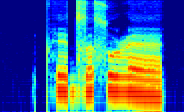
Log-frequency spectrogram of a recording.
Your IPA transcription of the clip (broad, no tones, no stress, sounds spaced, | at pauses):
pʰ e d͡z ə s u ɭ ɛ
